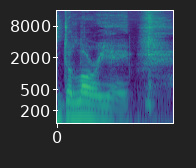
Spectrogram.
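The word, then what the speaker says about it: Deslauriers: Now the backstory of this is I'm going to I I wrote this out phonetically because it's like DeLorean's, but his name is Delorie.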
